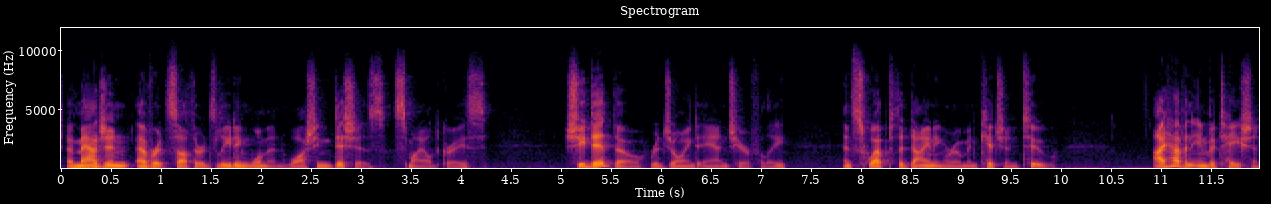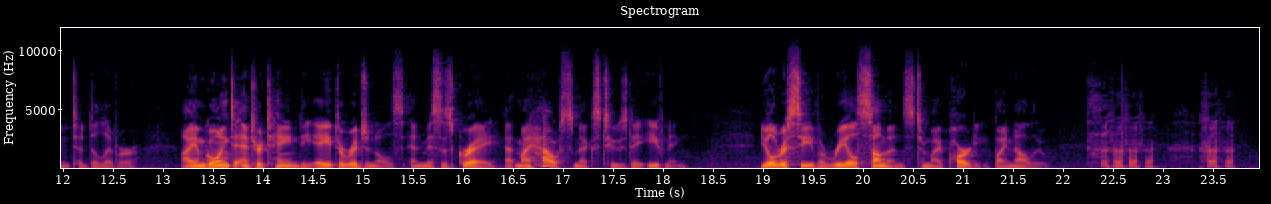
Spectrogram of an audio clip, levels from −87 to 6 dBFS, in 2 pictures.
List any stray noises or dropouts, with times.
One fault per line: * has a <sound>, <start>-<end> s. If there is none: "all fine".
* has a laugh, 22.2-23.8 s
